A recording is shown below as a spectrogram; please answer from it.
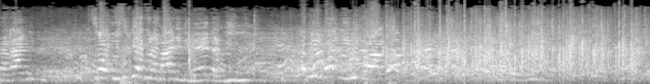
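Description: A woman speaking into a microphone. From about halfway, many crowd voices overlap with her into a dense chatter.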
